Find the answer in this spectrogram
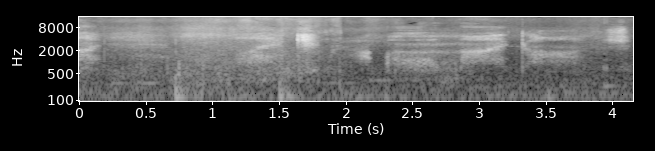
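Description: A child whispering in a run of short, breathy syllables, with a few sharp hissing sounds.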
